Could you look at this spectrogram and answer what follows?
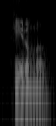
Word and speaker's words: フィルム: Yeah, it's accent on the first syllable, so like in English, firmu, firumu. Of course, by the way, we get ru because in English, in Japanese, we don't have the sound L, so it becomes the closest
